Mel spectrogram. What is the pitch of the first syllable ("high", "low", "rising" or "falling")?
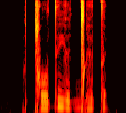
rising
